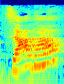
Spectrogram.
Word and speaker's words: Zara: internet dicono di no praticamente zara è sbagliato e si dovrebbe pronunciare zarra con l'ati giada perché il dialetto castigliano del nord le z si pronunciano con un suono tipo th quindi vada è difficilissimo come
